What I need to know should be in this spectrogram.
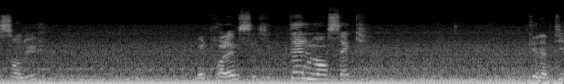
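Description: A tractor engine hums steadily inside a cab.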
